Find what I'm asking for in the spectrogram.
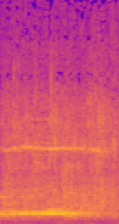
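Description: An audience in a church claps for Pastor Richie in a dense, steady burst of applause for just over a second, with a thin sustained tone riding over the first half before fading out.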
